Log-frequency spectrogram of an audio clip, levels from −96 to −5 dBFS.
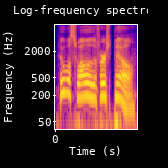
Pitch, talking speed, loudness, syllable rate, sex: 170 Hz, 260 wpm, -14 LUFS, 5.7 syllables/s, male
